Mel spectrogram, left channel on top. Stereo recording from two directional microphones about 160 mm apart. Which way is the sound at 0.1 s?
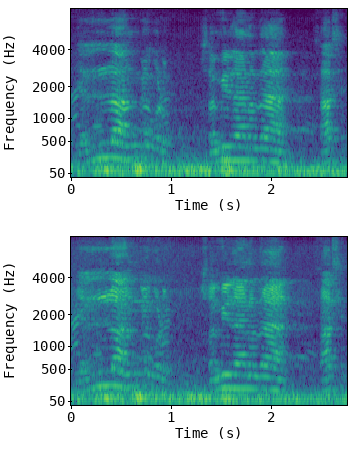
25° left (ahead or behind).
